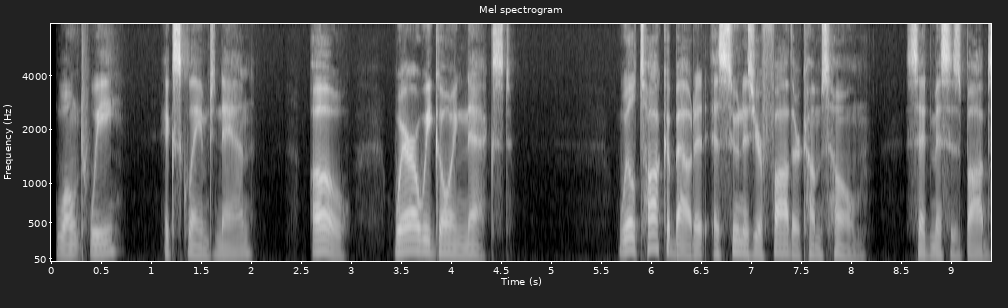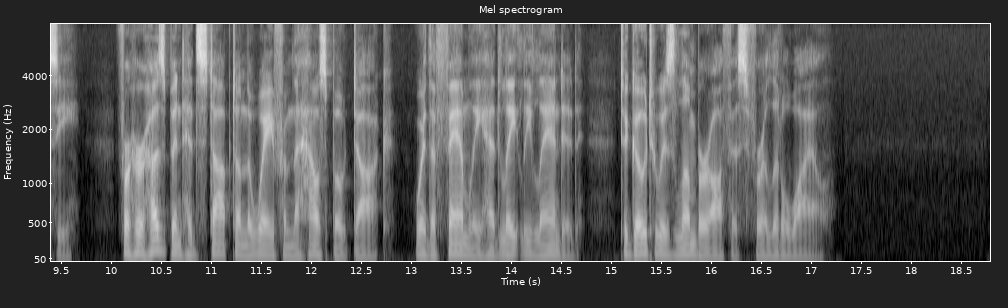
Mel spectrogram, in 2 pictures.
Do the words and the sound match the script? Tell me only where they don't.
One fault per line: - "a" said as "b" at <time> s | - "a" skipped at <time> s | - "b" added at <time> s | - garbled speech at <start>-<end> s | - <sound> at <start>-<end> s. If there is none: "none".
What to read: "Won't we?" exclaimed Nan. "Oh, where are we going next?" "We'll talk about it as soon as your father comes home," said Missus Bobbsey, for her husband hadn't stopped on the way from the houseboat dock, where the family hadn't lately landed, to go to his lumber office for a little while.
- "hadn't" said as "had" at 10.7 s
- "hadn't" said as "had" at 13.7 s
